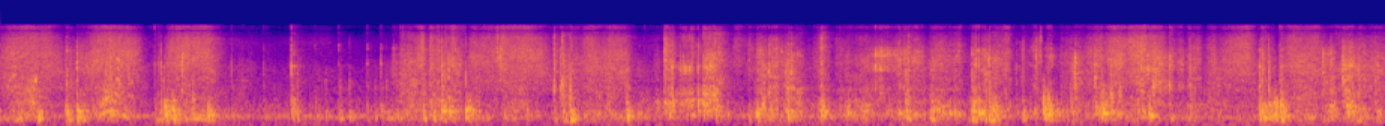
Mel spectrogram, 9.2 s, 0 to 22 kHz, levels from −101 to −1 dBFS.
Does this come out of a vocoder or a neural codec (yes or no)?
yes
